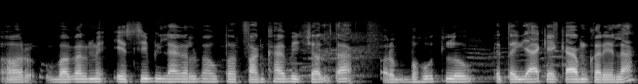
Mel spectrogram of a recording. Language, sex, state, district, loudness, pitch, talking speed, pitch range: Bhojpuri, male, Bihar, Muzaffarpur, -18 LUFS, 125 Hz, 180 wpm, 120-130 Hz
